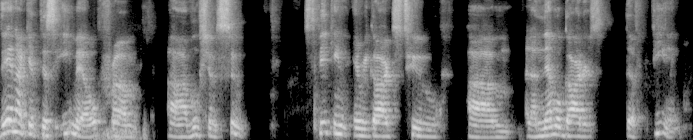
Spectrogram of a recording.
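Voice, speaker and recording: A man's fairly high, somewhat breathy voice, very slow in pace, with lively intonation. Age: 60s. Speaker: panel guest on spiritual discussion. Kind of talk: spiritual panel discussion. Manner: halting, many fillers.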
